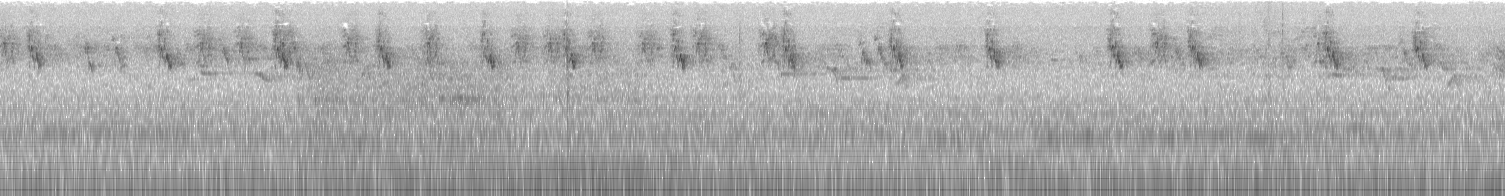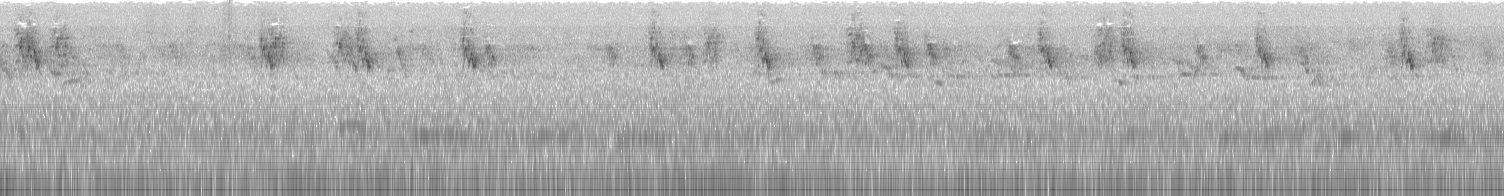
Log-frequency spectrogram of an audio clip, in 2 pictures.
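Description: A bird repeating short, high chirps about once or twice a second, over a steady low outdoor rumble.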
